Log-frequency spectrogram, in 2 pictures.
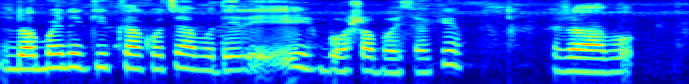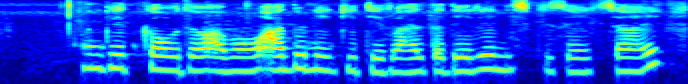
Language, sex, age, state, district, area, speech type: Nepali, female, 18-30, West Bengal, Kalimpong, rural, spontaneous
